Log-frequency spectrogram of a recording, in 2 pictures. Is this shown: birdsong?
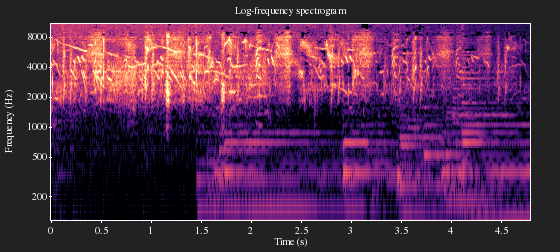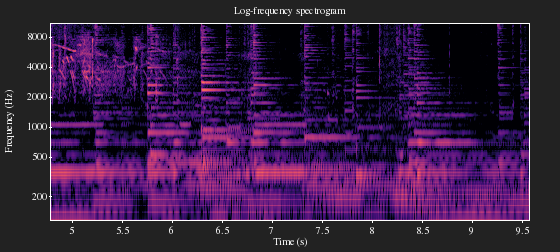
yes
